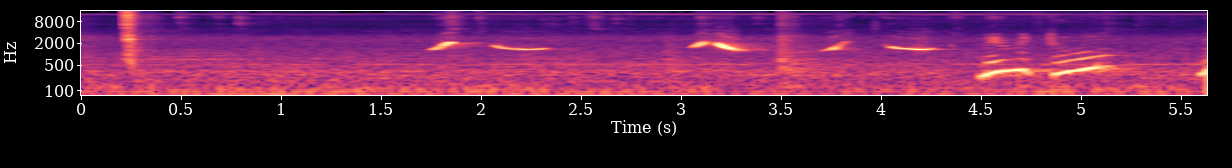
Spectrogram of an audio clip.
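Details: Talking pet parrot, said to repeat "Mitthu", produces several brief whistled slurs rising then falling, ending with lower wavering speech-like notes, while scattered clicks sound in a quiet room.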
